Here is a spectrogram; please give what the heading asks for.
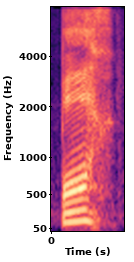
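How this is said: It is said in a Liverpool accent. "Unless you're in Liverpool"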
